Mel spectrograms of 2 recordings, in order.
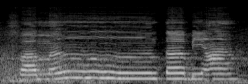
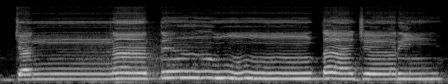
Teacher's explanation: Bacaan nun matinya disamarkan dan didengungkan sepanjang 2 harokat. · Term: ikhfa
